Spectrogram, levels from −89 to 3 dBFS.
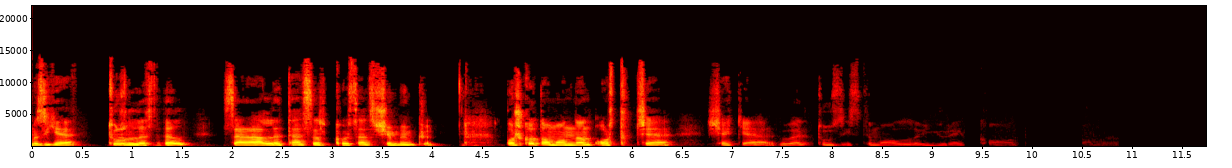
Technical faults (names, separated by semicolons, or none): transcoding between lossy codecs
